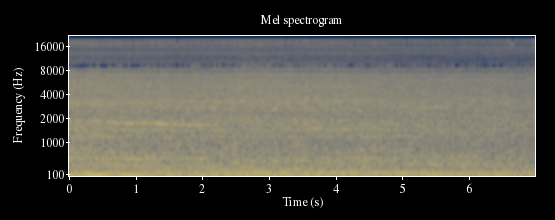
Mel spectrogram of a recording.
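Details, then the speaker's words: 2022 Can-Am Defender HD9 DPS cab after foam weather stripping was added to the loose factory heater core; steady low drone under easy acceleration with no cab rattle, only a faint small ting. "So, that that was a lot better. I heard this little tingy sound after, but I never noticed that before. Probably cuz that was rattling too much."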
